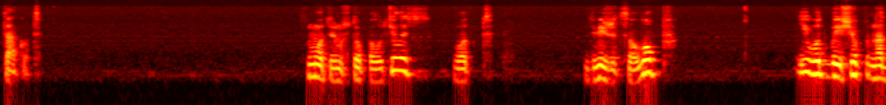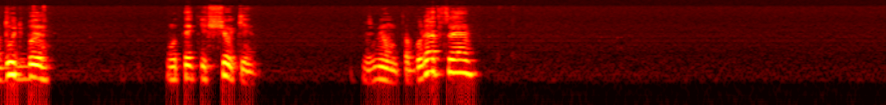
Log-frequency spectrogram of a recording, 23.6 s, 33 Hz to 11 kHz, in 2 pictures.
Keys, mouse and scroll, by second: 0.2 middle click, 2.3-3.0 scroll down 2, 4.2 Tab, 6.1 click, 12.7 click, 13.7 Tab, 17.9 Tab, 20.6 click, 23.1-23.6 scroll down 2.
